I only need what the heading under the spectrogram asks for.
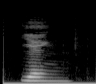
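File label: "ieng5", Teochew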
